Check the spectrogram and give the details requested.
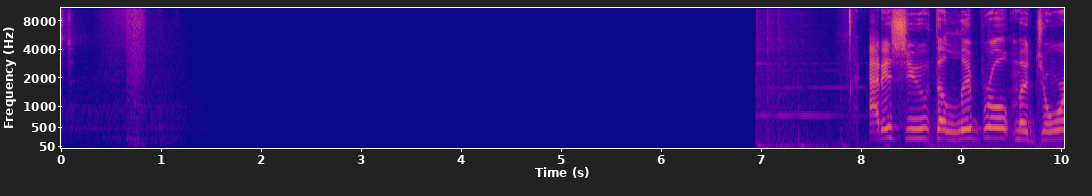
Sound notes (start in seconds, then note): none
